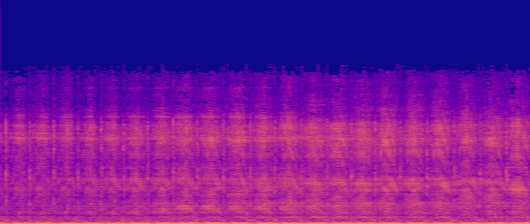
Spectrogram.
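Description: Electric motor of a small hose pump running with a loud, steady hum and a wavering higher tone, struggling to get up to speed without a big starting push; the men suspect it lacks enough starting current.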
